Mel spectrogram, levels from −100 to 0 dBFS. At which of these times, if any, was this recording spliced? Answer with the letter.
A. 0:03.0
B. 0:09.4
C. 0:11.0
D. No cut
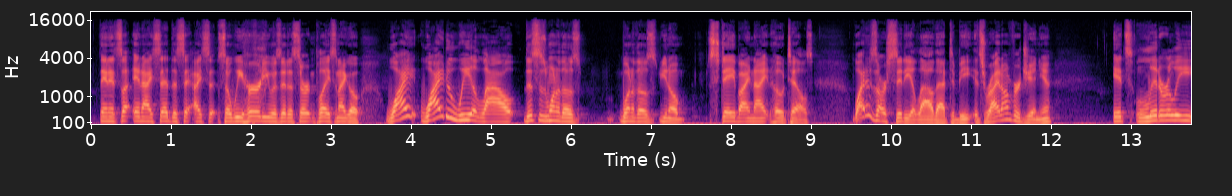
D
